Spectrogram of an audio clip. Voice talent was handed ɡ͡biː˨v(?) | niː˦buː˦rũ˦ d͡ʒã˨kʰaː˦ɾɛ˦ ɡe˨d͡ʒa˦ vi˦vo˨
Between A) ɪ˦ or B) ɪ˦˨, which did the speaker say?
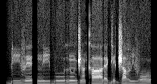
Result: A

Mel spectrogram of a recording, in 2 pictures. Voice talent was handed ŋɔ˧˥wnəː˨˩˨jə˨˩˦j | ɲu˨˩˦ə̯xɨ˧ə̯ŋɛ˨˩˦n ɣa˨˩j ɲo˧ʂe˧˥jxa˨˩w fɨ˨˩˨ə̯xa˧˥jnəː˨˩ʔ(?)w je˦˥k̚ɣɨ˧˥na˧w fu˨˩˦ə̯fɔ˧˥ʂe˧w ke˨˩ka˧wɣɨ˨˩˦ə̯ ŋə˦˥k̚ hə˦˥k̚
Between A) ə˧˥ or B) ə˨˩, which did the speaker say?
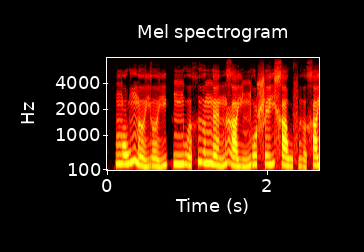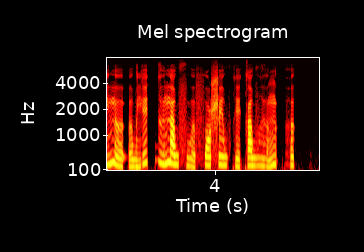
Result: B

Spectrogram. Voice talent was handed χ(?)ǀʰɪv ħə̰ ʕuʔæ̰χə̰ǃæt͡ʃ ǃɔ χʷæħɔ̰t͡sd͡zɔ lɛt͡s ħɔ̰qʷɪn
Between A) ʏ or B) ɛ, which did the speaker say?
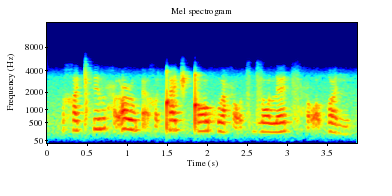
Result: B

